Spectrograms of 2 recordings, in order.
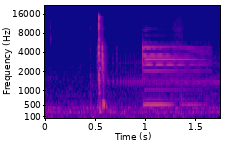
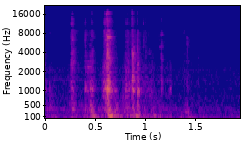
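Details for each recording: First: Macintosh II board, powered on after replacing the faulty ROM chip: a click, then a clean bell-like startup chime fading evenly, followed by video out. Normal startup chime after the ROM fix. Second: Battery-damaged Macintosh II logic board after reseating socketed ICs: handling clicks, then a sustained rising chime instead of the startup tone. Chime of death, a failed startup hardware test; the ROM now executes, possibly bad RAM, cause unknown.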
